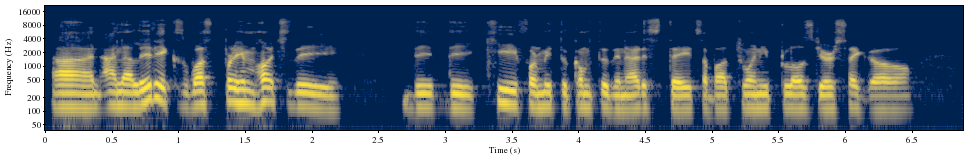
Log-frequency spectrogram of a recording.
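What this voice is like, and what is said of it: Mexican accent in English. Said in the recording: “born and raised in Mexico, as you can tell by my accent.”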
